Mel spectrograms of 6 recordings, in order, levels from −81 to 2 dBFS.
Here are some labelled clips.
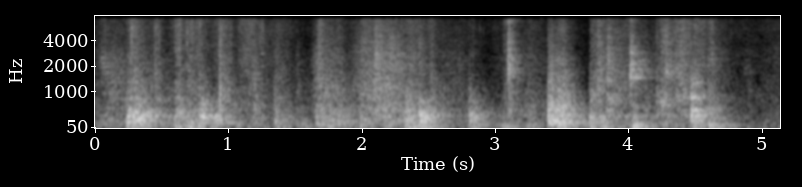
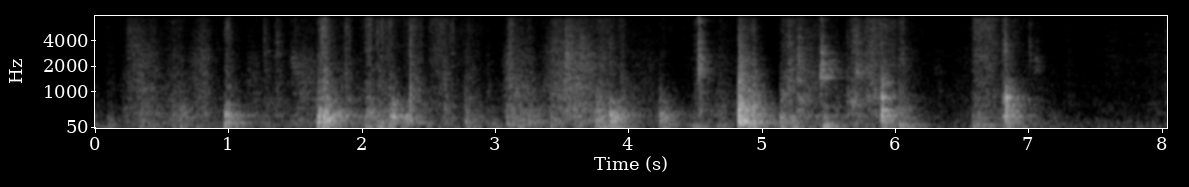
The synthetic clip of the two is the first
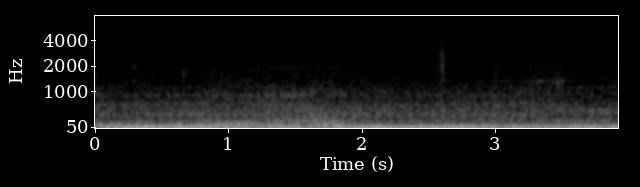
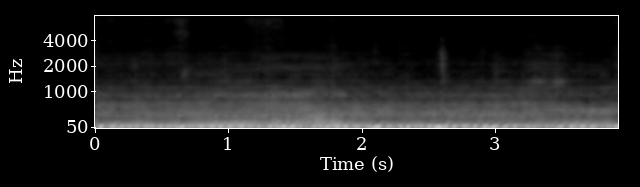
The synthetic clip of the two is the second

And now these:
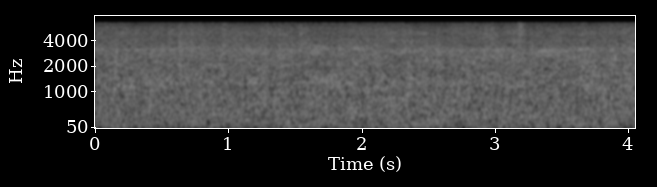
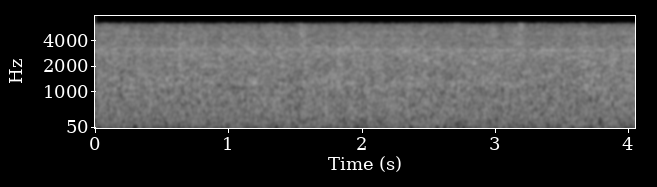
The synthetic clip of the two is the first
